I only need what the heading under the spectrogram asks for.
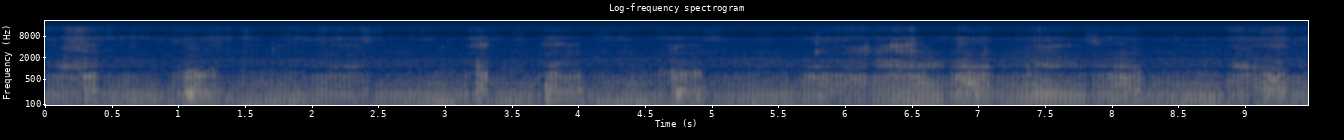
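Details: A female Sphynx cat purrs steadily, a deep continuous rumble, showing affection toward her owner.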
